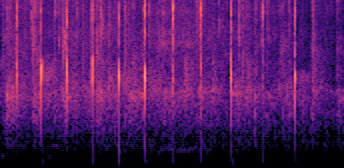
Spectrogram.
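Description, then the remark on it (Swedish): A small group applauds girls of high-school age who attended a weekend camp, with sharp individual claps standing out in a steady, fairly quick rhythm over a softer bed of clapping. No voices are heard. “En applåd kan de väl få, tycker jag.”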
